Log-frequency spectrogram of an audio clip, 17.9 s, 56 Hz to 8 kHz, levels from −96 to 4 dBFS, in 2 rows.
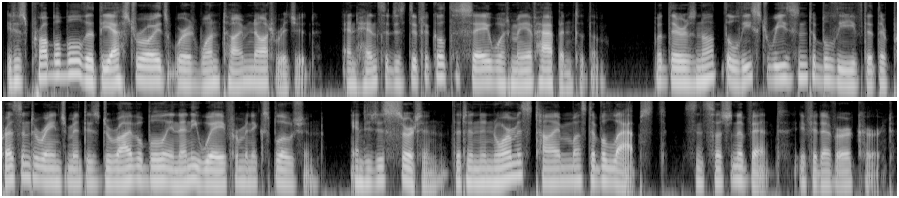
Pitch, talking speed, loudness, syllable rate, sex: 120 Hz, 220 wpm, -20 LUFS, 6.1 syllables/s, male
